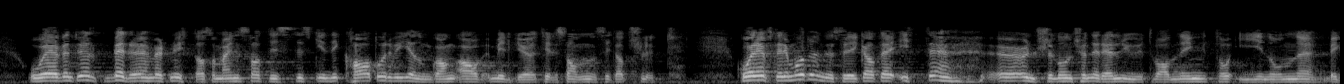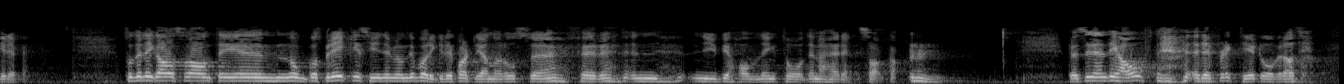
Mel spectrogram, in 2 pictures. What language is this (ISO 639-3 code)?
nno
